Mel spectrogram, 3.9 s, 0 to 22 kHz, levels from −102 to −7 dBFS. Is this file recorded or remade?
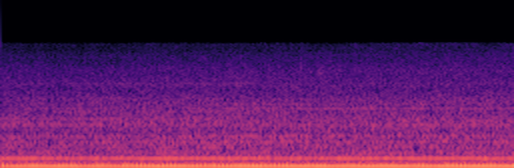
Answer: recorded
